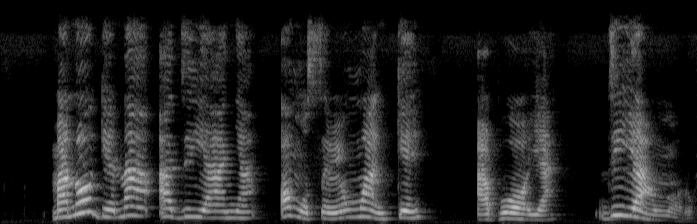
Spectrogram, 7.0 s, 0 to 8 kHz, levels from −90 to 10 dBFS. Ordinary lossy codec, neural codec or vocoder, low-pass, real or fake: Opus, 64 kbps; none; 7.2 kHz; real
